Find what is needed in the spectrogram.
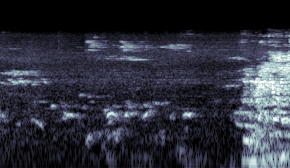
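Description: Indistinct raised voices of people calling out in a sports hall, with a much louder burst of shouting starting near the end.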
